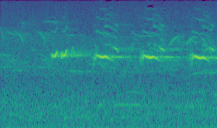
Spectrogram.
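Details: Four short, high whistled notes evenly spaced about half a second apart, part of a dawn chorus at Farndale, over a faint hiss.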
